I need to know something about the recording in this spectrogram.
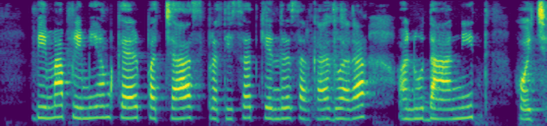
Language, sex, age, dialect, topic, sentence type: Maithili, female, 31-35, Eastern / Thethi, agriculture, statement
